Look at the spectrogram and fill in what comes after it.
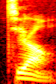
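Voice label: "jiang", fourth tone, pinyin voice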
